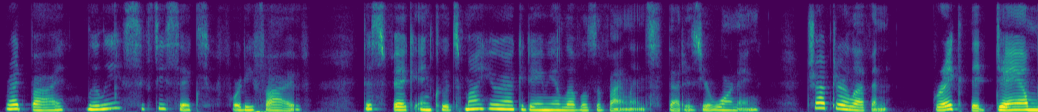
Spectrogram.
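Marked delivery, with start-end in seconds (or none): none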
